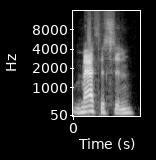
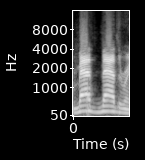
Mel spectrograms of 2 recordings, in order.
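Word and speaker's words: Mathurin: Benedict Matheson. Or Matherin, excuse me. I got to say his name right.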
